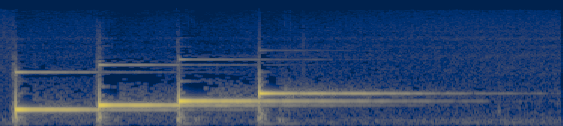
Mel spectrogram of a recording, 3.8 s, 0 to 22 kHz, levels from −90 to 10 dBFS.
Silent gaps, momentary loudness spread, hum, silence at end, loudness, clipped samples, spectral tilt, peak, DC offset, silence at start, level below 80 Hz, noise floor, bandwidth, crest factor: none; 18 LU; none; 0.95 s; -15 LUFS; under 0.1%; -5.5 dB/octave; 0 dBFS; under 0.1%; 0.1 s; -66 dBFS; -52 dBFS; 6.6 kHz; 16 dB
